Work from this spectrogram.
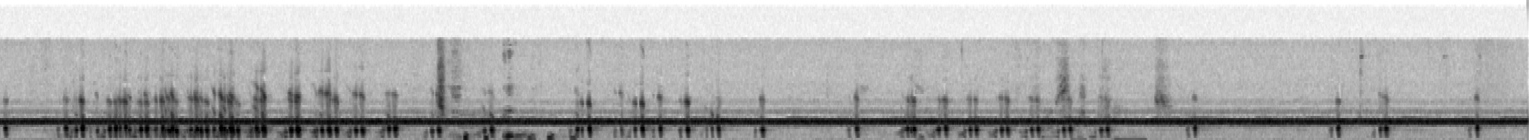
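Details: In spring in Eberwhite Woods, Michigan, a breeding chorus of wood frogs gives rapid, duck-like clucking calls over a steady high-pitched drone; spring peepers are also out.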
